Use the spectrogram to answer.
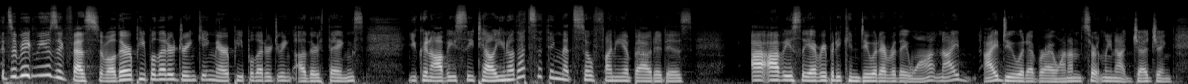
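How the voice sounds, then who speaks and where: Very fast speech from a woman at a fairly low pitch with ordinary pitch variation, on a very clean recording with a silent background. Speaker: podcast co-host. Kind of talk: casual chat. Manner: casual, chatty.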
